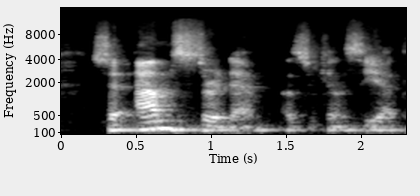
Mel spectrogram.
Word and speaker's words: Amsterdam: 3 syllables, we've got the stress in the first one. So Amsterdam, as you can see at Amsterdam.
